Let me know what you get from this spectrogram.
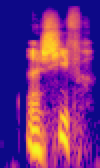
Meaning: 1. a digit i.e. 0,1,2,3,4,5,6,7,8,9 2. a number 3. figure (number) 4. cipher (method of transforming a text to conceal meaning) 5. cipher (code) 6. figure 7. monogram
- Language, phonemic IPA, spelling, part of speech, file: French, /ʃifʁ/, chiffre, noun, Fr-chiffre.ogg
